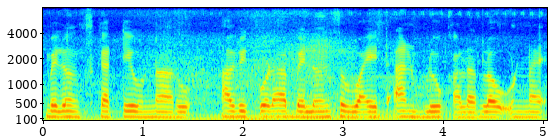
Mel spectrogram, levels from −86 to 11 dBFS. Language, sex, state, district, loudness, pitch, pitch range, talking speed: Telugu, male, Andhra Pradesh, Sri Satya Sai, -15 LUFS, 140 Hz, 135-150 Hz, 130 wpm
